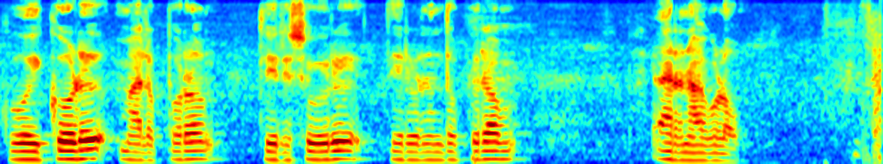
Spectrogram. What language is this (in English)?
Malayalam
